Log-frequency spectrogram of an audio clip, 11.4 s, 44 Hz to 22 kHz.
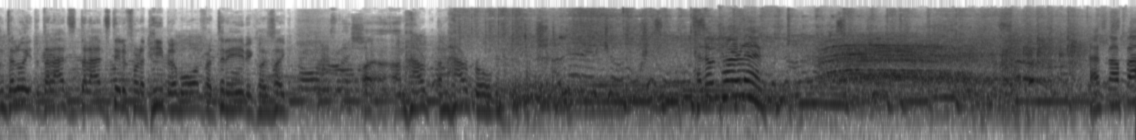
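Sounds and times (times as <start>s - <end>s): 
speech: 0.0s - 9.1s, 10.9s - 11.3s
large live audience cheering: 8.1s - 10.9s
whoops and shouts from the audience: 8.2s - 10.6s.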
